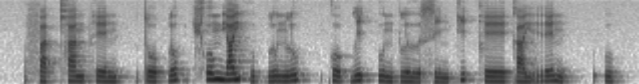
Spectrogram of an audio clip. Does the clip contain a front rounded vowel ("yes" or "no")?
no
